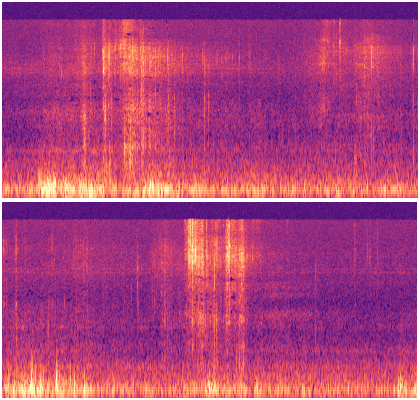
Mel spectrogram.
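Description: Faint wind buffeting the microphone in gusts, a low rumble that swells about half a second in and again past the middle. Two short rustles, about one second in and about six seconds in, like dry brush crunching underfoot or against the camera.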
